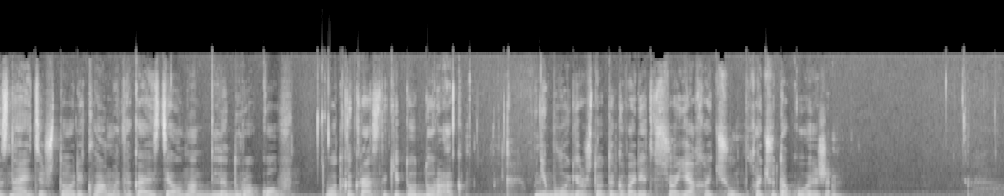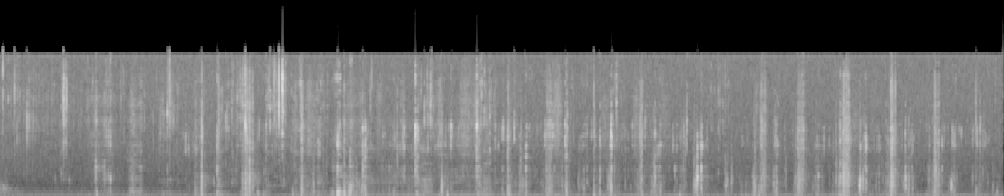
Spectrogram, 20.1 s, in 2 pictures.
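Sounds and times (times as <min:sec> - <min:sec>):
person chewing food: 0:09.4 - 0:20.0.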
